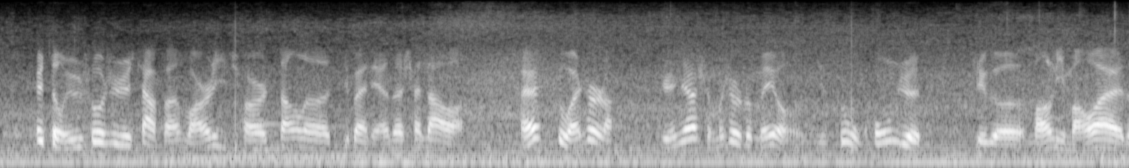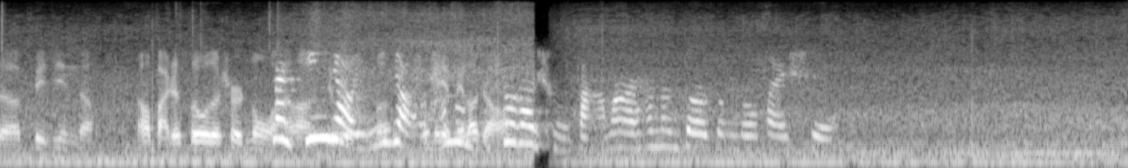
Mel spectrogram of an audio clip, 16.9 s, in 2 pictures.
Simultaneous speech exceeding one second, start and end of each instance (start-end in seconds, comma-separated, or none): 10.5-12.3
